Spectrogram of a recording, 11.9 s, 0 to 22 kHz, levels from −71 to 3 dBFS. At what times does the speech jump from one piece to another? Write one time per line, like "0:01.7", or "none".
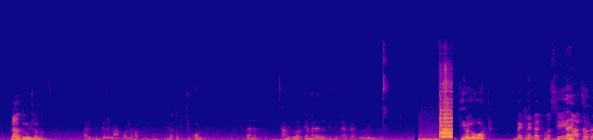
0:09.0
